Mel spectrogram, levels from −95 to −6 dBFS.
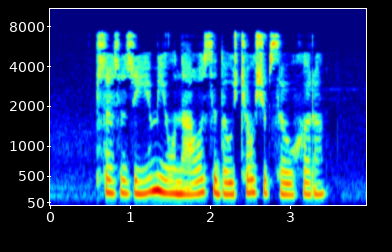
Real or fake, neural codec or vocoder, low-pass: real; none; 7.2 kHz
